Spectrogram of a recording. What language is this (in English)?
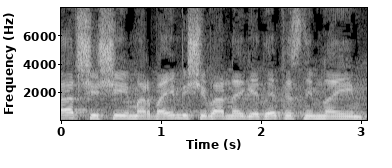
Hebrew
